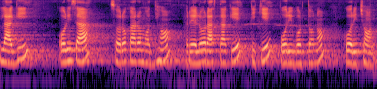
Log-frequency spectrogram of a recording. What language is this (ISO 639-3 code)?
ori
